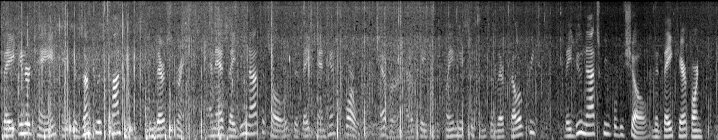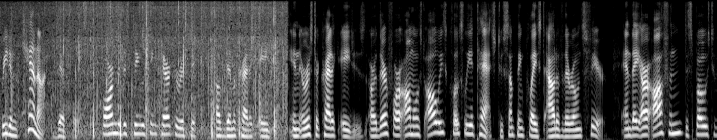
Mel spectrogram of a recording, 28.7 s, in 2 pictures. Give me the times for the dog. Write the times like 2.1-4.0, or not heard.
not heard.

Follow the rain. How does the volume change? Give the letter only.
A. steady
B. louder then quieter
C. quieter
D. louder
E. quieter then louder
E.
